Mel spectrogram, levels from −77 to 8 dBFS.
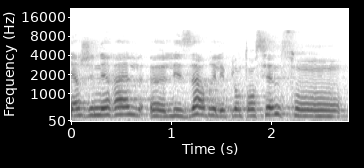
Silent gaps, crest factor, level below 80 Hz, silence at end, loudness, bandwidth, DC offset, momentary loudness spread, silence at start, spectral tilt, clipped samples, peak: none; 14 dB; -58 dBFS; 0 s; -26 LUFS; 10 kHz; under 0.1%; 4 LU; 0 s; -5.5 dB/octave; under 0.1%; -10 dBFS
